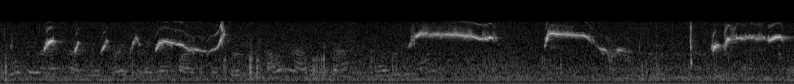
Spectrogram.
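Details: Five-month-old pet parrot that knows 20 to 25 words and several taught whistles runs through short clipped whistles, then long high sustained tones that dip at the end, repeated after pauses, indoors.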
